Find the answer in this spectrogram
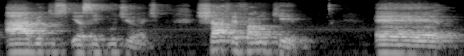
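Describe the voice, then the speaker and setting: A man's voice: medium pitch, a little mellow. A man with a Brazilian accent giving a university lecture, explaining as he goes and asking questions he then answers himself. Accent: Brazilian Portuguese. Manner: explanatory, poses rhetorical questions, frequent tag questions. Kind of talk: recorded online lecture. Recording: echoey room, dull lo-fi sound.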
